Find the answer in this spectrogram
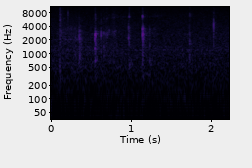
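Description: Several faint, irregular little clicks and taps from handling a plastic foundation tube and a makeup brush.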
